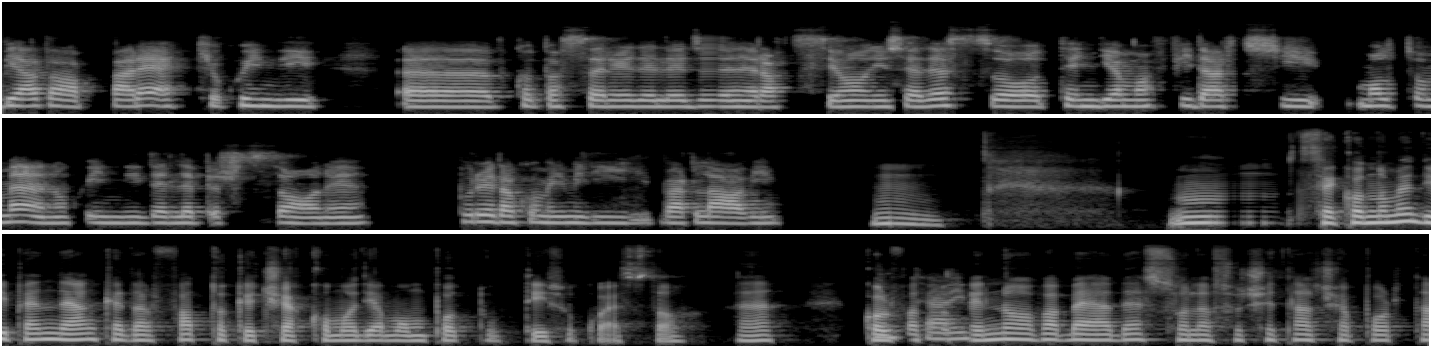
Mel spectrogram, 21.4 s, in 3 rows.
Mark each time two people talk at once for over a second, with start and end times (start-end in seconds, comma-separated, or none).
none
